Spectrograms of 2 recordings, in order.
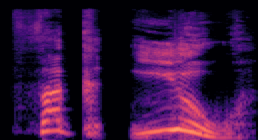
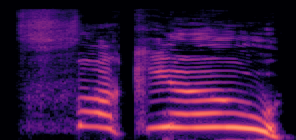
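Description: First: High, loud shout. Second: Very high, loud scream. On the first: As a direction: shout it back. Second cry in the attack. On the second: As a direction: scream it while attacking. Laundress attacks Vic. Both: A narrator's reading.

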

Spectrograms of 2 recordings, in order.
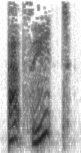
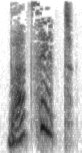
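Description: First: "That's it?" asked with pitch lifting at the end; puzzled narrator's question on "That's it?". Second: Much higher character voice in reply; high-pitched, assured reply; Miss Havisham. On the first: A narrator's reading. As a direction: ask "That's it?" higher, rising in doubt. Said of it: "I asked". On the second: Acted. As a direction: answer in a high, lightly put-on lady's voice. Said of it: "replied Miss Havisham".

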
